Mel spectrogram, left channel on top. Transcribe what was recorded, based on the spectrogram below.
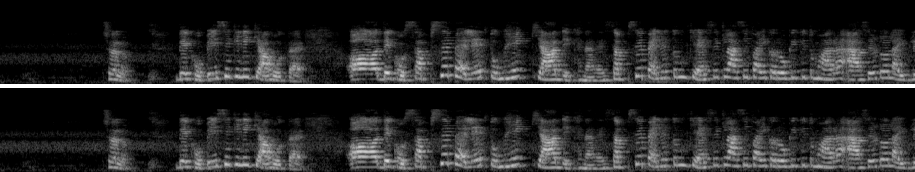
चलो देखो बेसिकली क्या होता है। देखो सबसे पहले तुम्हें क्या देखना है, सबसे पहले तुम कैसे क्लासिफाई करोगे कि तुम्हारा एसेट और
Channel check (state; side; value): normal; both; correlation 0.92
